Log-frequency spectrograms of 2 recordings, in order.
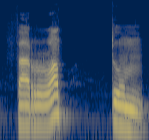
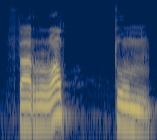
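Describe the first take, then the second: No difference in how they are said.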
